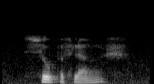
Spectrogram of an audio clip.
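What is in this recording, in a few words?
"suppe fleisch", Alsatian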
